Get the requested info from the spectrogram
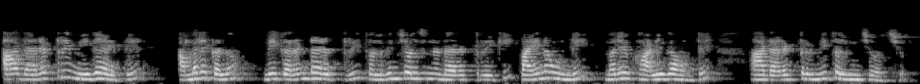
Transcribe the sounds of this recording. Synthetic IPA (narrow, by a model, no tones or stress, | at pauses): aːɖɐjɾek̚ʈɐɾiːmiːd̪ɐːjit̪e̞ː | ɐmɐɾikɐlɐmːiːkɐɾɐɳɖɖɐjɾek̚ʈɐɾit̪o̞luɡiɲt͡ʃɐʋaːlsinɐɖɐjɾek̚ʈɐɾiːkipɐjnɐuɳɖimɐɾijukʰaːliːɡaːuɳʈe̞ː | aːɖɐjɾek̚ʈɐɾiniːt̪o̞luɡiɲt͡ʃɐʋɐt͡ʃːu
